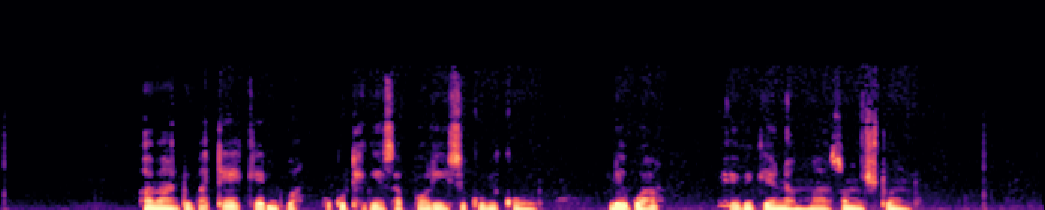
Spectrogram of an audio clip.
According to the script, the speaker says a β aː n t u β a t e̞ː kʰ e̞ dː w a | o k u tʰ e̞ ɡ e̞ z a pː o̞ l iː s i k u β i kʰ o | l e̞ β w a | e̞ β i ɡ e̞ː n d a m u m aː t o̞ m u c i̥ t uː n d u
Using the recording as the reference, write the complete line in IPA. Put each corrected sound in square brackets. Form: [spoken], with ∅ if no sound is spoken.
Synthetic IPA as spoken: a β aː n t u β a t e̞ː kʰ e̞ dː w a | o k u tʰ e̞ ɡ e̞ z a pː o̞ l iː s i k u β i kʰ o | l e̞ β w a | e̞ β i ɡ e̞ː n d a m u m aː [s] o̞ m u c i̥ t uː n d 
